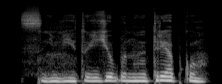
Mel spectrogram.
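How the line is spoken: Irritated through teeth. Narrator (Russian): цедит раздраженно

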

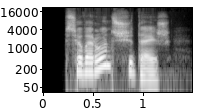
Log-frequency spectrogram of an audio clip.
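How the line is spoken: Sharp female question. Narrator (Russian): резко спросила женщина

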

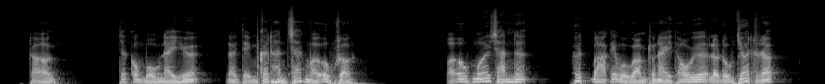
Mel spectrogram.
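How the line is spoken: Quiet aside. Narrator (Vietnamese): Một người nhỏ giọng với người bên cạnh

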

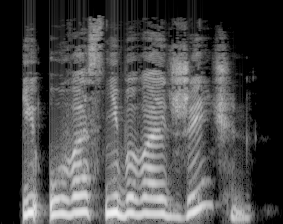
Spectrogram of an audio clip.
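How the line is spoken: Plain. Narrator (Russian): спросил Борис

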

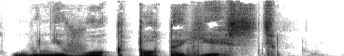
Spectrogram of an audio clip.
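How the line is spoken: Hiss. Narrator (Russian): прошипела Карина

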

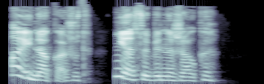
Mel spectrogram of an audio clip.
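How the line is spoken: Snorting. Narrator (Russian): фыркнула она

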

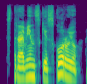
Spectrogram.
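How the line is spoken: Barked. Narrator (Russian): рявкнул он

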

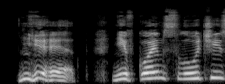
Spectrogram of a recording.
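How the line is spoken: Guffawing speech. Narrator (Russian): с хохотом сказал Юити

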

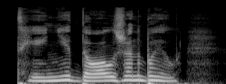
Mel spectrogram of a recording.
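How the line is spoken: Growling in someone's face. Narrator (Russian): рычал Платон в лицо провинившемуся

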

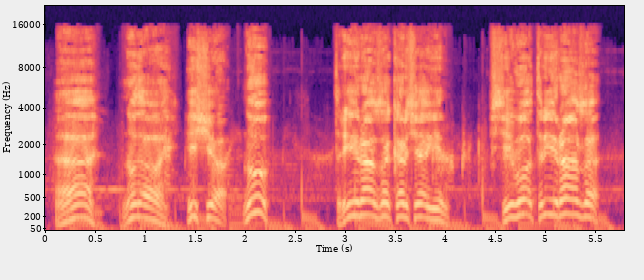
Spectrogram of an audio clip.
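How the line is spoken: Yelling. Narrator (Russian): Орал Шипко на Матвея

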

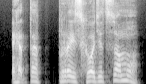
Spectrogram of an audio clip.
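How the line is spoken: Strangled whisper. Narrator (Russian): сдавленным шепотом проговорил Фарадн

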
